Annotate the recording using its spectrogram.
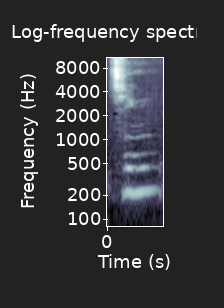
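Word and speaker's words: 經: chinois on pense à un terme qui se prononce thing en chinois moderne et qui s'écrit avec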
